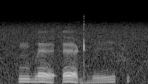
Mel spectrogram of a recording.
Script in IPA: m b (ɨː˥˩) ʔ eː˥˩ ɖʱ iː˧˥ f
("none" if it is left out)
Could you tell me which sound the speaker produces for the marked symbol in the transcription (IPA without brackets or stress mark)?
eː˥˩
